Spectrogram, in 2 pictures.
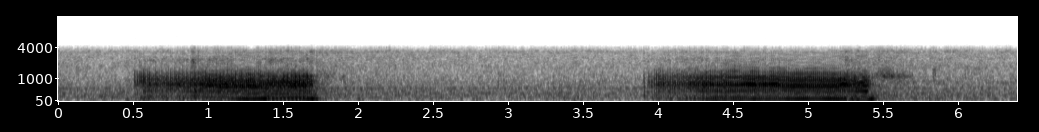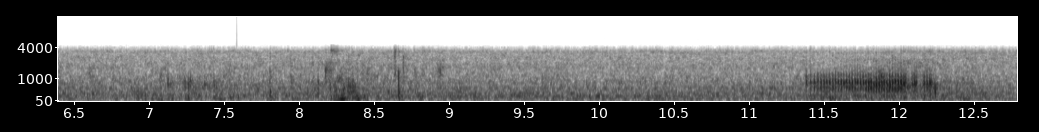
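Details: Pug asleep in the dark with her eyes wide open, doing her usual snore: three long, rattling snores with quiet pauses between; snoring.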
